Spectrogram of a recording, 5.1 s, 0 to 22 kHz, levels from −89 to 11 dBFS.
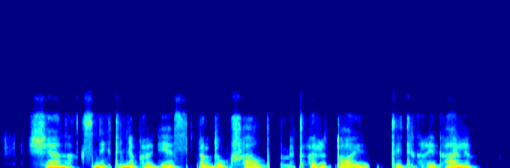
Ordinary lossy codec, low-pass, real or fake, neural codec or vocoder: Opus, 24 kbps; 7.2 kHz; fake; codec, 16 kHz, 4 kbps, X-Codec, HuBERT features, trained on general audio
